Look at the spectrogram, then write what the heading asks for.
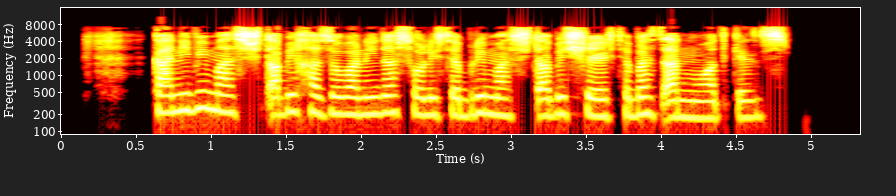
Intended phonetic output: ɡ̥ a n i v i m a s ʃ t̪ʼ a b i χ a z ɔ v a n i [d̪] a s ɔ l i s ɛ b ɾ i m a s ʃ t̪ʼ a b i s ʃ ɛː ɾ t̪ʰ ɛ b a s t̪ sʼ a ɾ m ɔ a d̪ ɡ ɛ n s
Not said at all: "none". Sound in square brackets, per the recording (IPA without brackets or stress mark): d̪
